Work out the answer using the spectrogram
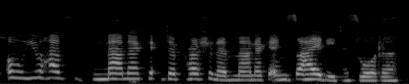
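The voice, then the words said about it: Put-on accent, done well. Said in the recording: “in like that exact accent. I'm really good at accents... It's really good.”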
